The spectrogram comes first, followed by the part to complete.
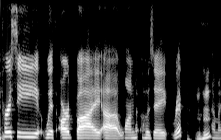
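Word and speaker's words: Juan Jose Ryp: this is Ben Percy with art by uh Juan Jose rip am I saying that correctly I was we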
